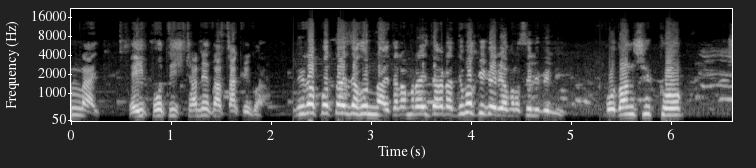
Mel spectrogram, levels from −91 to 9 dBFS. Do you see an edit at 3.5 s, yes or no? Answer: no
